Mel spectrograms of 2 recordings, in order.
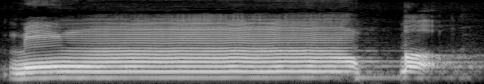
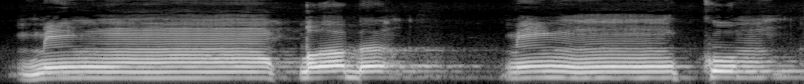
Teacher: Seperti ming ko, udah masuk tuh. Malah wajib pakai eng dia kalau ketemu huruf qaf dan kaf. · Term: ikhfa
